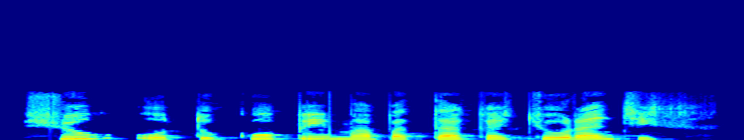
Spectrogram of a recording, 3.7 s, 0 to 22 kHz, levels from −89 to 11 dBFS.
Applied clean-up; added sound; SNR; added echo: none; none; none; none.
